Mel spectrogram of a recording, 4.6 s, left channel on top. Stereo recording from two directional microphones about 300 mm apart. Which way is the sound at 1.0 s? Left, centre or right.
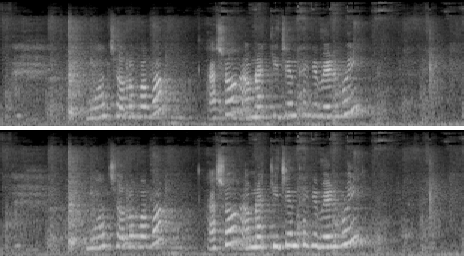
Centre.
